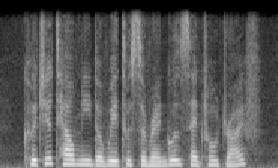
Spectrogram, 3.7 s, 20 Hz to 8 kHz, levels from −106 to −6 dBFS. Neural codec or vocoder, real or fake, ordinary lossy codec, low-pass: codec, 16 kHz, 0.5 kbps, X-Codec, HuBERT features, trained on LibriSpeech; fake; none; 7.2 kHz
